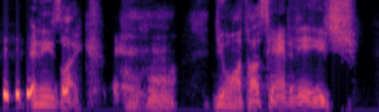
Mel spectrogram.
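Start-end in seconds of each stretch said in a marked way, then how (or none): 1.1-3.6 fake French accent, quieter. Retelling a scene, quoting a fancy man offering a sandwich: put-on french accent. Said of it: "That is so French".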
